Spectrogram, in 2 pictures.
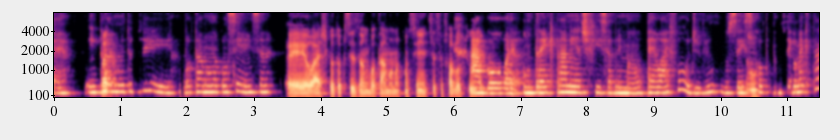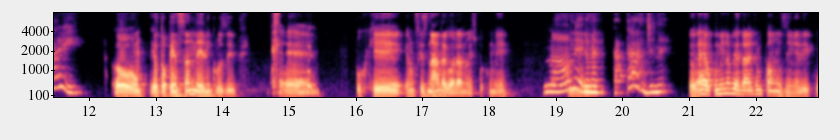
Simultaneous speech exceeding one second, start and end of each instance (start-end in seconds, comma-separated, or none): none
